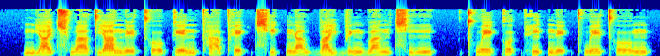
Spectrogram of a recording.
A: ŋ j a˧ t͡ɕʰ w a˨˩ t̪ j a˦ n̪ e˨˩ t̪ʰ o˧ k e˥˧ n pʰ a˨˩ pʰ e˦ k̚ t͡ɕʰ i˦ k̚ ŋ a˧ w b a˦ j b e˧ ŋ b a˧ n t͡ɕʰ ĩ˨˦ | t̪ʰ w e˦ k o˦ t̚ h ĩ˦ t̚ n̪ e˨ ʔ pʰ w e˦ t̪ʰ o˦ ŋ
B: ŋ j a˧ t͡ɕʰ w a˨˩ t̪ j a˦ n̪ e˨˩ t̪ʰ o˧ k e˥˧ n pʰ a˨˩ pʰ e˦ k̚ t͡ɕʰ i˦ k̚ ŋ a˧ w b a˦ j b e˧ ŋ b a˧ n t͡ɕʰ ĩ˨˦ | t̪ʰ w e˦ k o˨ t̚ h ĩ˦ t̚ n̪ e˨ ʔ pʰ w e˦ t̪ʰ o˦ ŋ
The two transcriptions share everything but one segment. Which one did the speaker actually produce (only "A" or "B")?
A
